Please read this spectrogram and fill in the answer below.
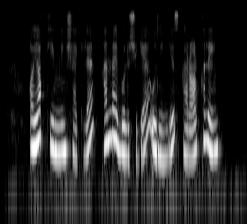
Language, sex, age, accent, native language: Uzbek, female, under 19, Namangan, Uzbek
